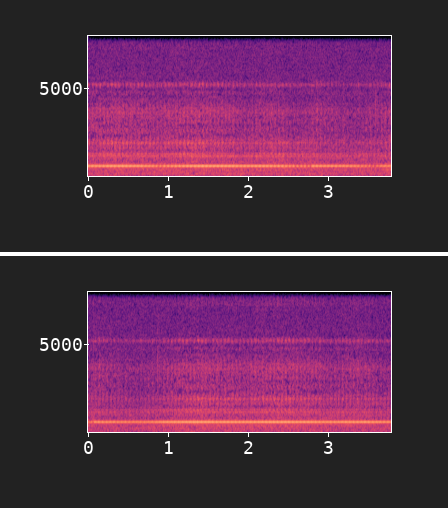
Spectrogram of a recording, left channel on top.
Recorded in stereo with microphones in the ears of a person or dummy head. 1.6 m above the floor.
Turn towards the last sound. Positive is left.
No sound to turn to.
